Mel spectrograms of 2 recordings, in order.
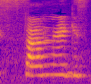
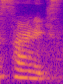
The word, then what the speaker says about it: St Regis: kadar erken gittim etkinlik s regis diye okunduğuna inandığım bir oteldeydi yani ST regis Bence sen regis diye okunuyor Evet Yaklaşık 3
